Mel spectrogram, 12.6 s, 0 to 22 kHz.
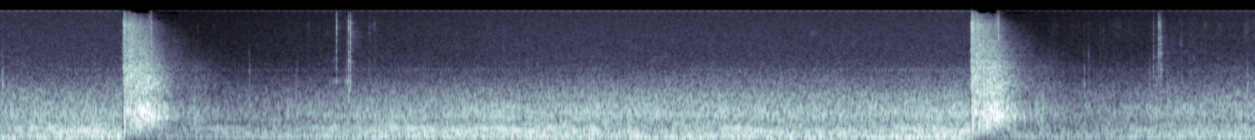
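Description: Two shots from a stainless six-inch Ruger GP100 revolver, about eight seconds apart, the first a second in and the second near the end. A steady low drone runs underneath, with light clicks a couple of seconds after each shot.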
